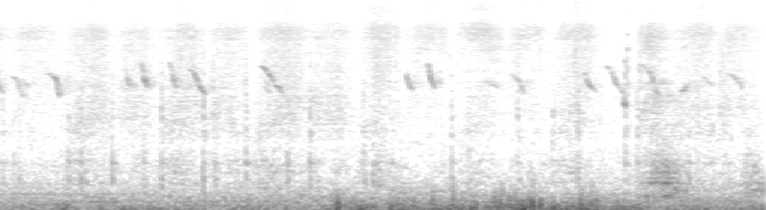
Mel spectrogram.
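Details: Newly hatched chicken chicks peeping loudly: scattered short, high, downward-sliding peeps, a few per second, over steady low rumbling background noise.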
